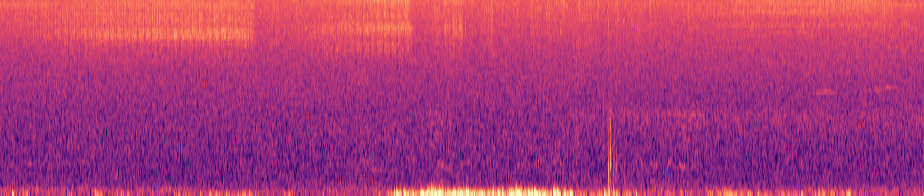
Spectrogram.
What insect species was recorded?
Gomphocerippus rufus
